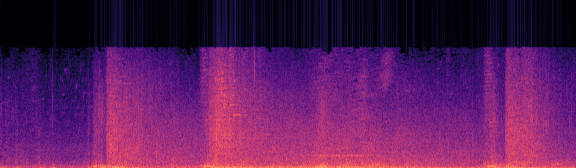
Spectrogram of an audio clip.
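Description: A sword slashes and strikes creatures in heavy hits.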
